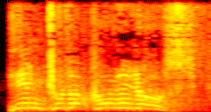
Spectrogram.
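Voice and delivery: put-on high-pitched old man's rallying cry; rally the troops in a high, strained voice. A narrator's reading. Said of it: "Propilis cried".

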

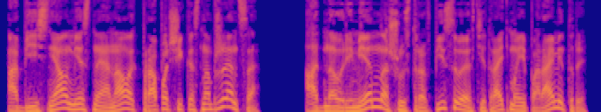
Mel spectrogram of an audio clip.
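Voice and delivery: usual speaking voice

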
